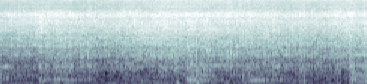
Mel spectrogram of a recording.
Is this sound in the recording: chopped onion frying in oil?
yes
